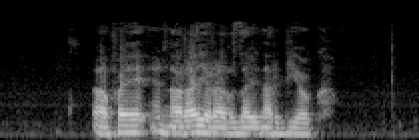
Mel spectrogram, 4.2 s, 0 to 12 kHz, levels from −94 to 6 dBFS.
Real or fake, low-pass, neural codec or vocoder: real; 7.2 kHz; none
